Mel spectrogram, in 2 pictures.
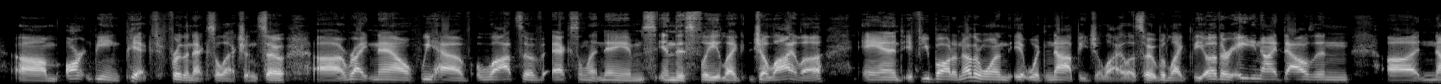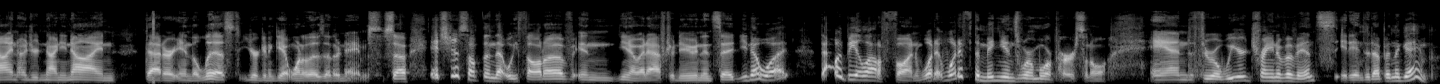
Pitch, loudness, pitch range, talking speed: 120 Hz, -19 LUFS, 105-175 Hz, 215 wpm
